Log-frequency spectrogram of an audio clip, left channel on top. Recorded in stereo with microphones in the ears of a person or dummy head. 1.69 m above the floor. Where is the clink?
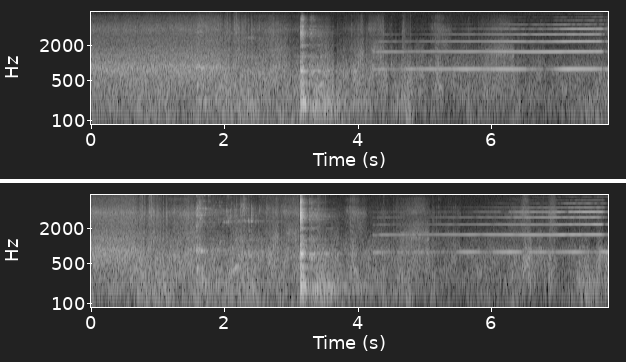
35° right (ahead or behind), 2.5 m.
